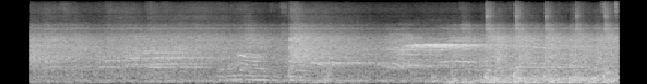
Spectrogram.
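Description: Ice hockey game in an indoor rink: voices and skating noise, a sharp crack of stick or puck just before halfway, then a louder crowd reaction with a brief high tone and a few sharp knocks as a goal is scored.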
